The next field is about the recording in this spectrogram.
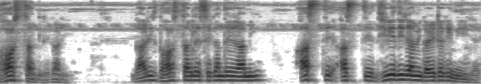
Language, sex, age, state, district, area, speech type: Bengali, male, 30-45, West Bengal, Howrah, urban, spontaneous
